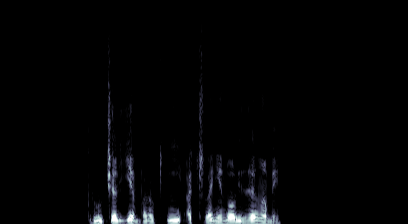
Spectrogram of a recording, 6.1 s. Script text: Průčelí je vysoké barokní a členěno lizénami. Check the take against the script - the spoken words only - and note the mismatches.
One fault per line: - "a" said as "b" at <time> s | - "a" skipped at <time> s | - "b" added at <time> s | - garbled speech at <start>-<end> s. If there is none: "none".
- "vysoké" skipped at 2.0 s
